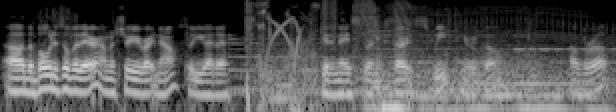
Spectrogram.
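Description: Young man giving halting game commentary. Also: medium pitch, fairly even intonation, gravelly, over music. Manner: halting, many ums and restarts. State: slightly raspy throat, clearing it. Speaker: gaming YouTuber. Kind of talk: casual gameplay walkthrough commentary.

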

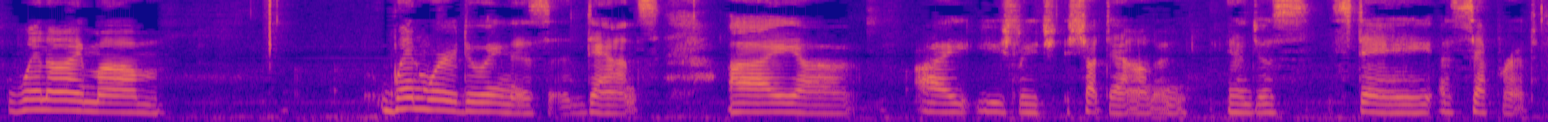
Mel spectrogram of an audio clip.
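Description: A woman's voice: lowish voice, little pitch movement. A middle-aged woman speaking candidly and hesitantly about personal matters as an interview guest. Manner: hesitant, halting. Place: indoor studio living-room set. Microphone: lapel mic.

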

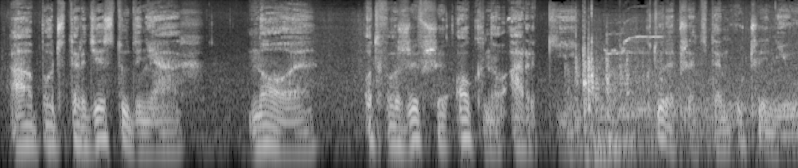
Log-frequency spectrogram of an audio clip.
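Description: Male scripture narrator: bottomless bass register, slow, solemn delivery, audible ambient effects behind. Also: noisy background. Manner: solemn, measured.

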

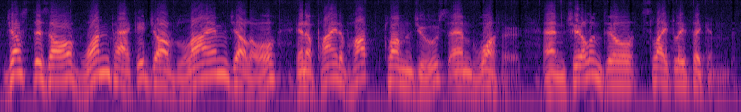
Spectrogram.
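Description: Animated 1940s radio pitchman. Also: a little slow, hardly any pauses, husky, no echo, rough recording. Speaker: radio announcer. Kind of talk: 1940s radio ad read, polished and enthusiastic. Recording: vintage 1940s radio broadcast.

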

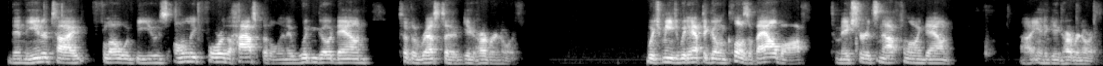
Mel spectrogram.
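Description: A man with a mid-pitched voice speaks as a committee member on a video call. He is methodical and decisive, and the sound is somewhat dull and lo-fi. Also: fairly even intonation, moderate pace. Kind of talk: meeting discussion.

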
